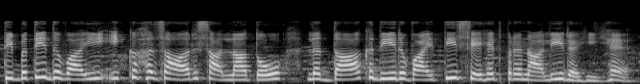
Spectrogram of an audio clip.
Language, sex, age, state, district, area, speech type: Punjabi, female, 30-45, Punjab, Kapurthala, urban, read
